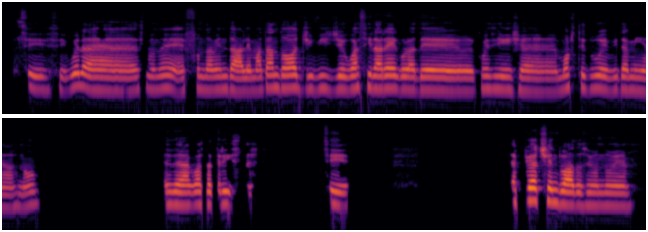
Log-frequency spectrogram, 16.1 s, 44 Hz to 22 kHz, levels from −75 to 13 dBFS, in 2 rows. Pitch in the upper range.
No: medium, 180 Hz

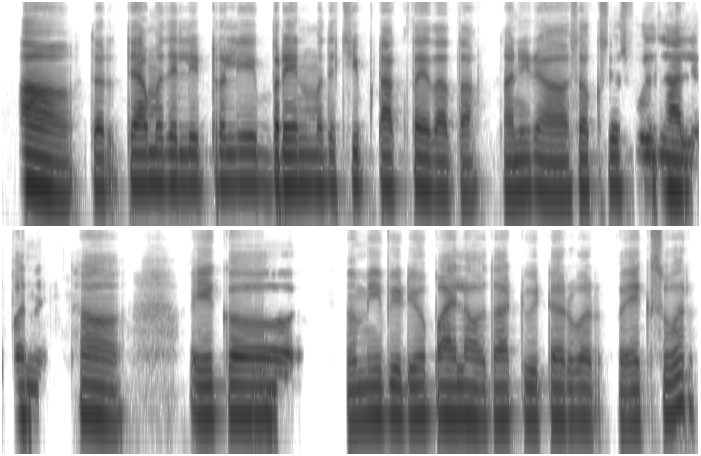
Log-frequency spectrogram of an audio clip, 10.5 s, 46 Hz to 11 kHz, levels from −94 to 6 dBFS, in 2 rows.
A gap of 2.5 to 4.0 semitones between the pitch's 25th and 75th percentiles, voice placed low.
No: narrow, 1.9 semitones; low, 125 Hz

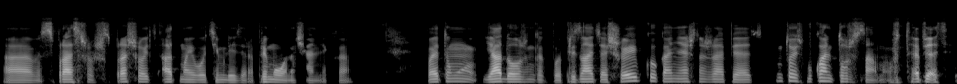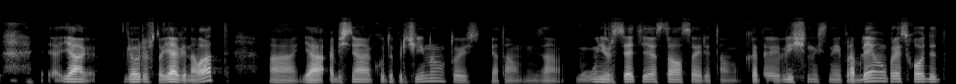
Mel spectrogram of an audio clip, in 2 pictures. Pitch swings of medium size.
Yes: average, 3.3 semitones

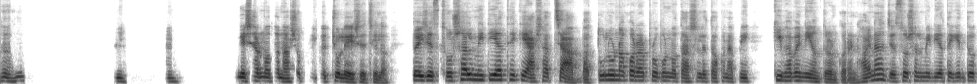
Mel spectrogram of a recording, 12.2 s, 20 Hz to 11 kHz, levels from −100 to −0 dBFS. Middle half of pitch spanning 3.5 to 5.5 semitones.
Yes: average, 4.0 semitones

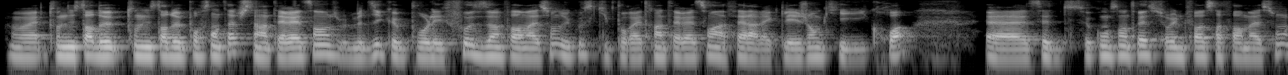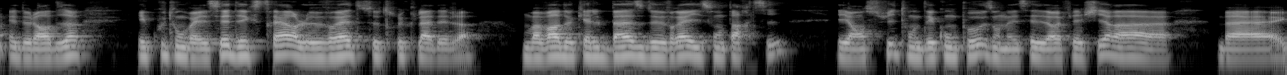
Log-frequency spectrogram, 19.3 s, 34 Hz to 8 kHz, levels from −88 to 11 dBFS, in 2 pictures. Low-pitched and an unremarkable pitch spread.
No: low, 125 Hz; narrow, 2.2 semitones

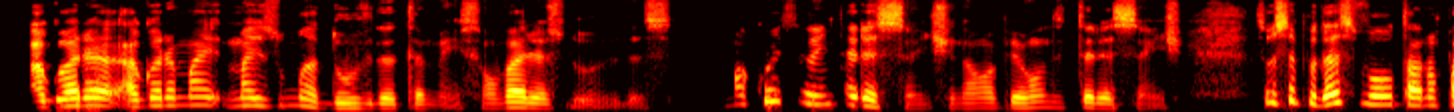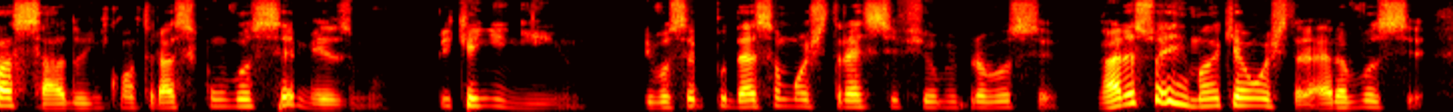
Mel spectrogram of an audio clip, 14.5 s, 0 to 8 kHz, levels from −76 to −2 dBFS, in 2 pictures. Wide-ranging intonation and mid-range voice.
Yes: wide, 6.7 semitones; medium, 170 Hz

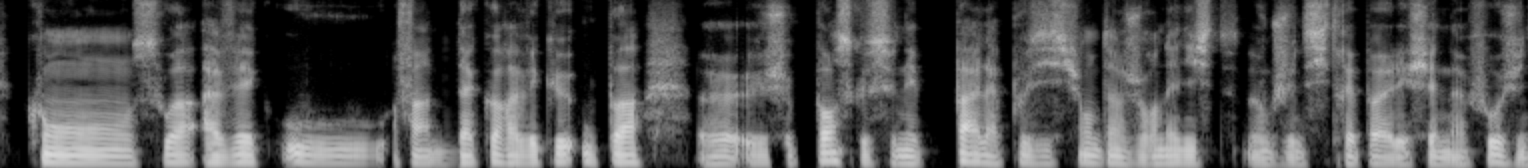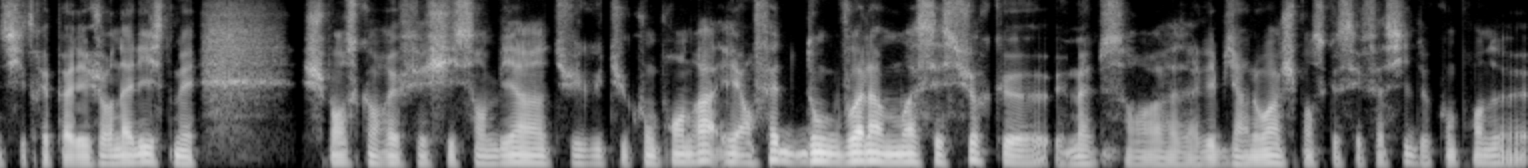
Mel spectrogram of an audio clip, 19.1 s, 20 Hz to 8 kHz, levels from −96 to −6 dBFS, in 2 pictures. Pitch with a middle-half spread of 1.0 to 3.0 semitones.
Yes: narrow, 2.5 semitones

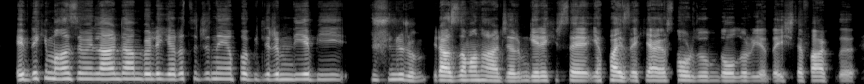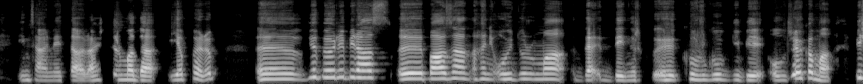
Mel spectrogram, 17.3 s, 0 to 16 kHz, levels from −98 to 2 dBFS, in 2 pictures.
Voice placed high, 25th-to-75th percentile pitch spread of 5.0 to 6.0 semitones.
No: high, 215 Hz; average, 4.5 semitones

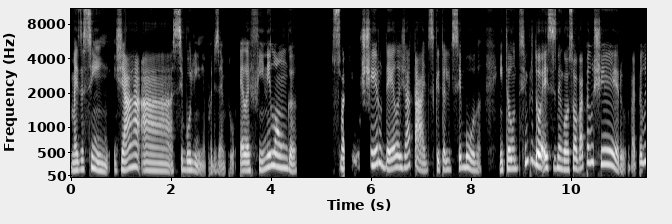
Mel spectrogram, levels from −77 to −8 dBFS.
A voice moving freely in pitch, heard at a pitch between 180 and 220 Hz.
Yes: wide, 6.0 semitones; high, 190 Hz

